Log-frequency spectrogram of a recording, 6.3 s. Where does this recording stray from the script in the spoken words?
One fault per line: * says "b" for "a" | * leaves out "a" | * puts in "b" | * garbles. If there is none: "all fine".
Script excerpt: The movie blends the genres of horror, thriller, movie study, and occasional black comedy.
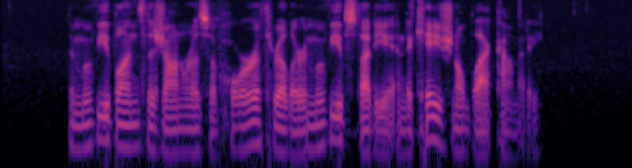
all fine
